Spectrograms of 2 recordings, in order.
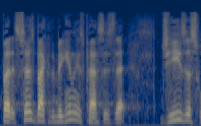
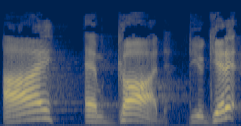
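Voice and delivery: much louder, I am God punched; loud declaration; 13 dB louder, slower than usual. Acted. Jesus declaring himself to the crowd, loud and blunt. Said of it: "in our language would have said".

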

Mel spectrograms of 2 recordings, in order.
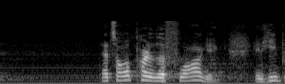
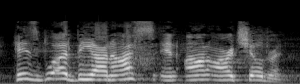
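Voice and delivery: slow, louder, weighty; crowd's solemn cry; 4 semitones higher, 6 dB louder, slower than usual. Retold or imitated. People taking the blame before Pilate, slow loud cry. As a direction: lean on blood and draw it out.

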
